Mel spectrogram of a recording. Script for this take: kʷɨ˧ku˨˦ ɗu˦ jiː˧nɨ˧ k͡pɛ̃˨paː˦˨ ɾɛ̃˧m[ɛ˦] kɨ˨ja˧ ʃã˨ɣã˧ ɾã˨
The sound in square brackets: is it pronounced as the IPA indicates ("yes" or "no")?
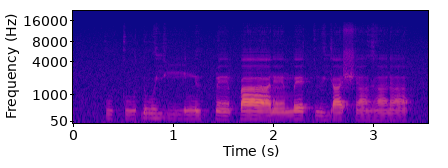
yes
